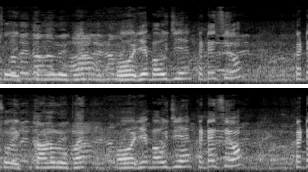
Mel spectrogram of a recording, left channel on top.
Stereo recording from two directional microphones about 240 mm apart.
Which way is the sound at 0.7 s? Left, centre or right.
Left.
